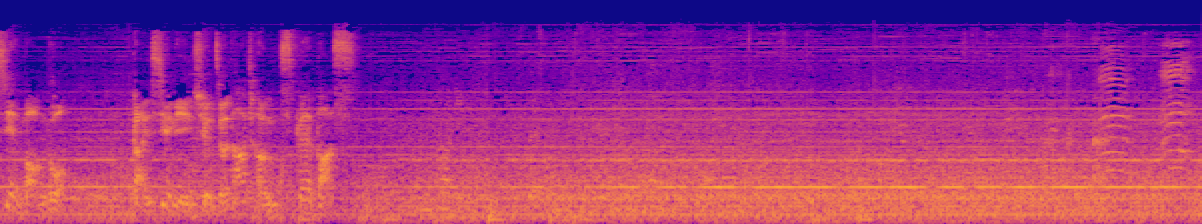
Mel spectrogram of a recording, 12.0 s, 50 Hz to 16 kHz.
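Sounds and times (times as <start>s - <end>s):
bus engine and road rumble: 0.0s - 12.0s
constant high whine: 0.0s - 12.0s.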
